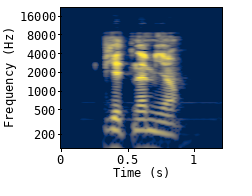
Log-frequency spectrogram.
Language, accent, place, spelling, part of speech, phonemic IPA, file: French, France, Lyon, vietnamiens, adjective, /vjɛt.na.mjɛ̃/, LL-Q150 (fra)-vietnamiens.wav
- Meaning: masculine plural of vietnamien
